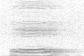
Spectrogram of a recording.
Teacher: হ উচ্চারণ করতে শ্বাসবায়ু কোথাও বাধা পায় না, কেবলমাত্র কণ্ঠ থেকে উচ্চারিত হয়ে সরাসরি চলে আসে। হ, দেখো উচ্চারণ করে দেখবে যে কোথাও কোথাও স্পর্শ করছে না, কেবলমাত্র শ্বাসনালী দিয়ে উঠে আসছে এক গরম বাতাস। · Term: কণ্ঠনালীয় ধ্বনি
